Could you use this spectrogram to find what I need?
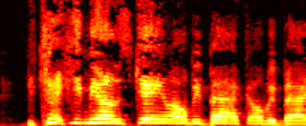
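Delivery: all-out high, defiant screaming. Retelling what a player screamed after being hurt in a game, retelling a scream. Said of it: "he's screaming".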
